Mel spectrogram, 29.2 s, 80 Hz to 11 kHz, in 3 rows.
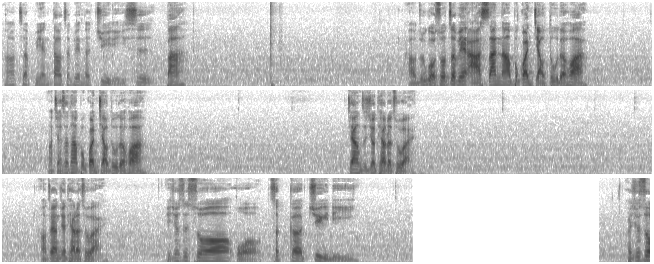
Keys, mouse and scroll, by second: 1.1-3.7 drag, 3.7 typing, 4.0 Return, 7.3-8.7 shift+middle drag, 28.3 super+1.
